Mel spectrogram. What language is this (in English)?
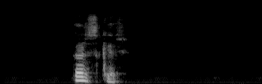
Kurdish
